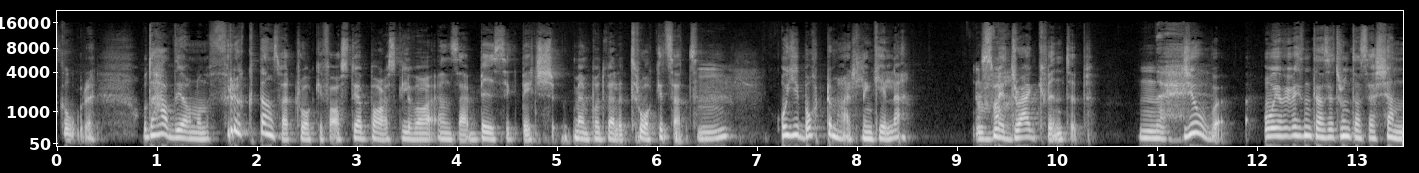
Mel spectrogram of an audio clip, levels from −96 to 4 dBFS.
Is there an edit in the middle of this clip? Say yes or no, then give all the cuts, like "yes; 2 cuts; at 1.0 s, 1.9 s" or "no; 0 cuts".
no; 0 cuts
